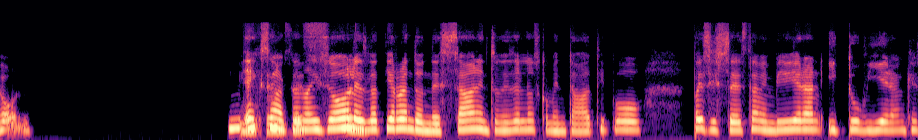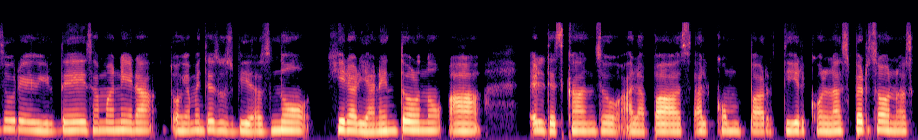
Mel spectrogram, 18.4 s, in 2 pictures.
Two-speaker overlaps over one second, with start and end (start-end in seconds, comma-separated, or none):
2.4-3.6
